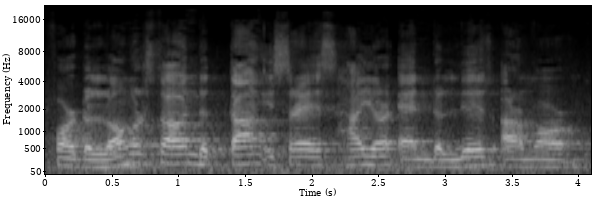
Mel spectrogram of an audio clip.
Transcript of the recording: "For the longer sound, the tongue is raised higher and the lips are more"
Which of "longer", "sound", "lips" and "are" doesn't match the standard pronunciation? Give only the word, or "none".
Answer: lips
